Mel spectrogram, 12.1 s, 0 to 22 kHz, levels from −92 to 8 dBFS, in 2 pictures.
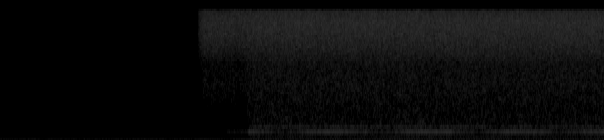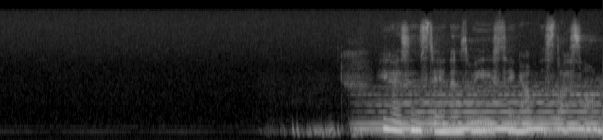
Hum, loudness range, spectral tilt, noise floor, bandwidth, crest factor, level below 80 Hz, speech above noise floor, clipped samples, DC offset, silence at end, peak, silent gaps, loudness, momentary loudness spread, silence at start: none; 28 LU; -5.5 dB/octave; -87 dBFS; 17 kHz; 20 dB; -86 dBFS; 59 dB; under 0.1%; under 0.1%; 0 s; -16 dBFS; none; -30 LUFS; 25 LU; 9.2 s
